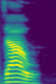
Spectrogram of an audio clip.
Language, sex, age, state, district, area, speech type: Nepali, male, 18-30, West Bengal, Kalimpong, rural, read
